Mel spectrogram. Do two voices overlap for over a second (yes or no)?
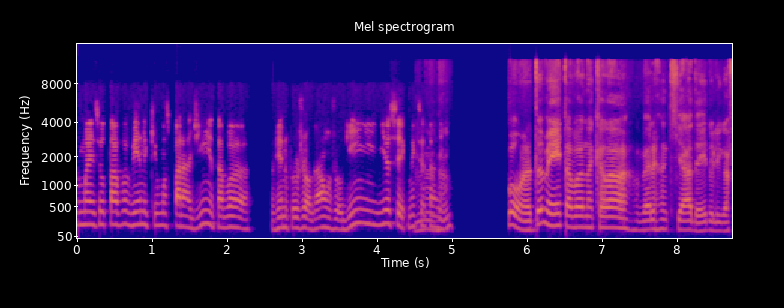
no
